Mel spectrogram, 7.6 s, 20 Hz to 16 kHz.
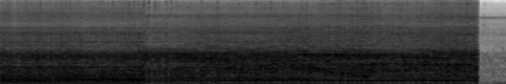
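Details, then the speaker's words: Trash-picked Snapper 17 LE snowblower: the small engine holds a smooth, even drone at steady speed for about seven seconds, then shuts off cleanly; runs nicely. "all right boys and girls we got us a nice running snowblower now let's uh clean out that gas tank and uh continue on"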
